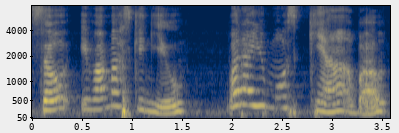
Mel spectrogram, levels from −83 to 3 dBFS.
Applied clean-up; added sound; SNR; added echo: none; none; none; reverberation time 0.2 s.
